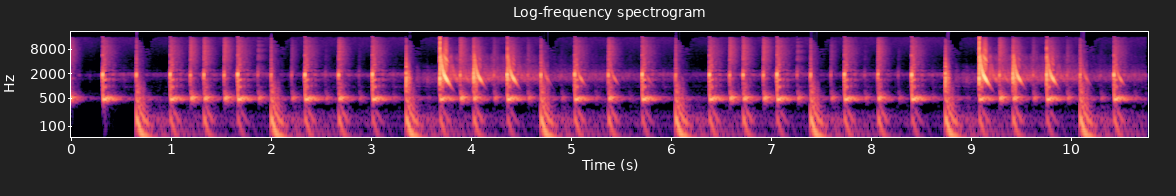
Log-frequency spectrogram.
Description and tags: abstract-electrofunkbreakbeats 089bpm-dubimal
this pack contain some electrofunk breakbeats sequenced with various drum machines, further processing in editor, tempo (labeled with the file-name) range from 70 to 178 bpm, (acidized wave files)
this is a simple dub beat
chill, delay, drum-machine, dub, loop, processed, reggae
